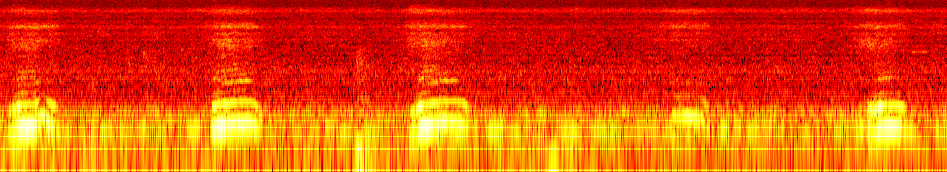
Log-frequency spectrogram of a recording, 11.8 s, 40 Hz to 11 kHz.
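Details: Sleeping cat with loud snoring: five rough, rumbling breaths in about 12 seconds, roughly 25 a minute, over a low steady room hum.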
